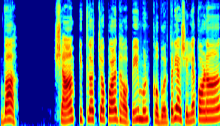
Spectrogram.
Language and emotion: Goan Konkani, surprised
